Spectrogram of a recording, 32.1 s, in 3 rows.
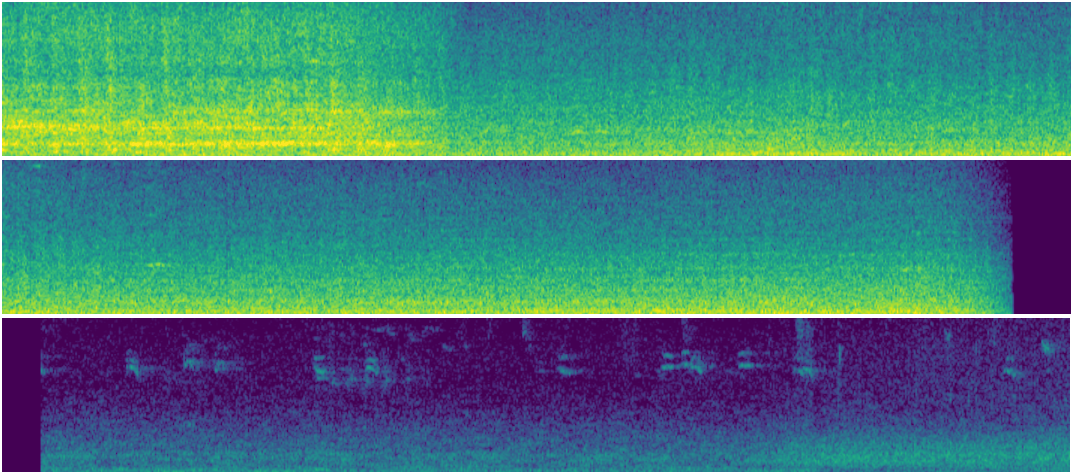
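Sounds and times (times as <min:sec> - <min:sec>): road traffic: 0:00.0 - 0:20.8, 0:21.8 - 0:32.0
train rumbling across bridge: 0:00.0 - 0:20.8.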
